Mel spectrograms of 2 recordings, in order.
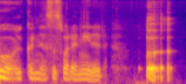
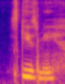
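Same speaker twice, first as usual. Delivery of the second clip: ordinary delivery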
